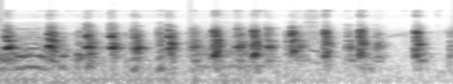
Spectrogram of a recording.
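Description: Chickens, including an aseel hen, cluck and squawk in a close, busy run of short repeated calls with a few brief pauses.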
